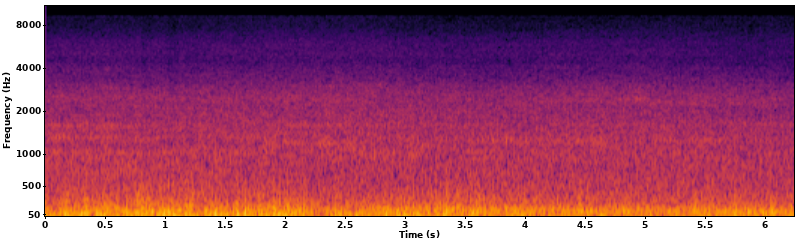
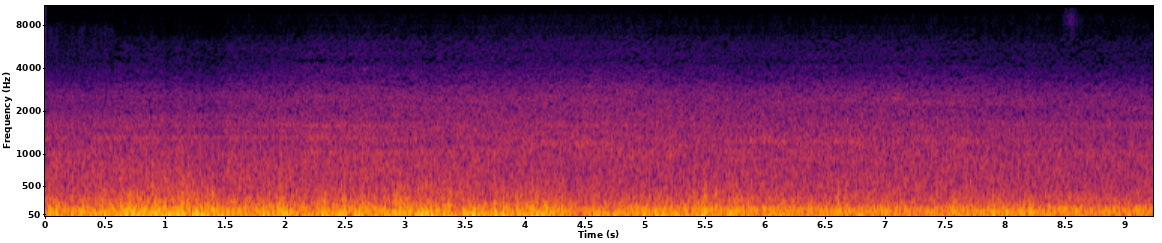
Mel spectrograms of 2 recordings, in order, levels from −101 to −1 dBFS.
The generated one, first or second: first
